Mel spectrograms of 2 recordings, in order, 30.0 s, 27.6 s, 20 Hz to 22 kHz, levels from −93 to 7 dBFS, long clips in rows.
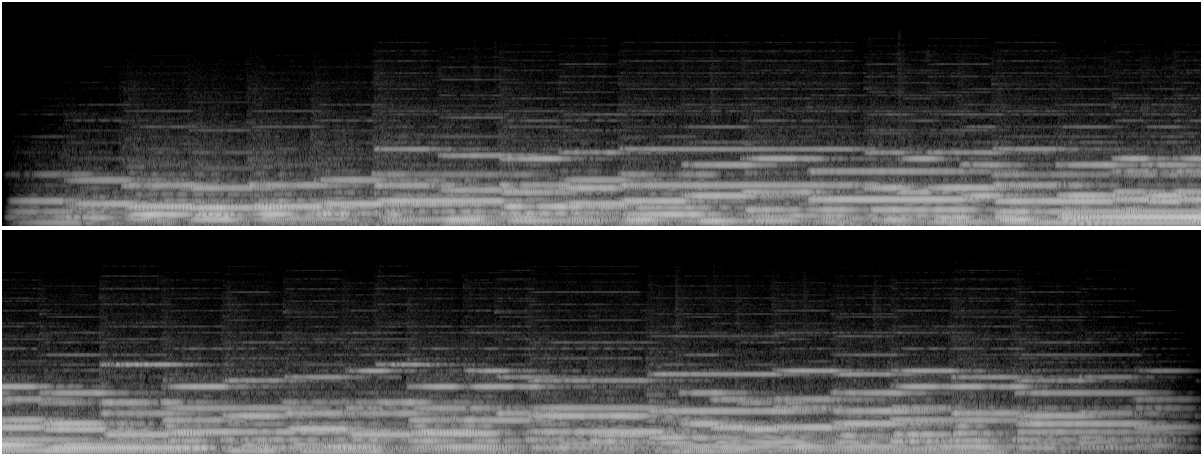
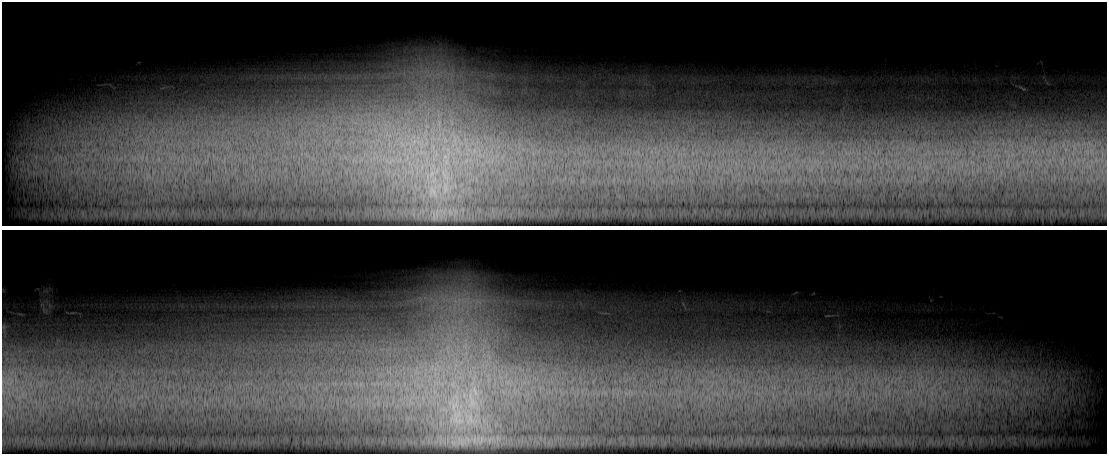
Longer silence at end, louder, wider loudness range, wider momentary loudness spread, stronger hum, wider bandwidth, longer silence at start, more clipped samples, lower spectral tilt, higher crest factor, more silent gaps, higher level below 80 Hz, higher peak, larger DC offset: second, 0.2 s vs 1.75 s; about the same, -23 LUFS vs -24 LUFS; second, 4 LU vs 21 LU; second, 8 LU vs 25 LU; neither; second, 7.4 kHz vs 11.5 kHz; second, 0.15 s vs 0.7 s; neither; first, -10 dB/octave vs -3.5 dB/octave; second, 14 dB vs 24 dB; neither; first, -42 dBFS vs -78 dBFS; second, -8 dBFS vs -2 dBFS; neither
